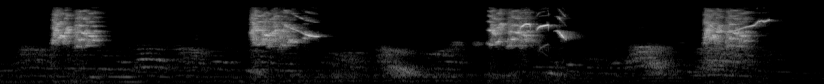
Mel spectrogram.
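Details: Training master song of a cucak keling, a cage bird. Four loud, harsh, hissing rasps arrive about every two seconds, with soft twittering notes in the gaps.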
